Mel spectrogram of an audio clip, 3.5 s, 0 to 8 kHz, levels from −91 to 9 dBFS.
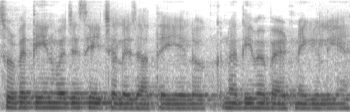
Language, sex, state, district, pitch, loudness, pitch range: Hindi, male, Uttar Pradesh, Muzaffarnagar, 120 Hz, -23 LUFS, 115-125 Hz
